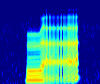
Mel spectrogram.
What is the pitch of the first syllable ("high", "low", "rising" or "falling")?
rising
